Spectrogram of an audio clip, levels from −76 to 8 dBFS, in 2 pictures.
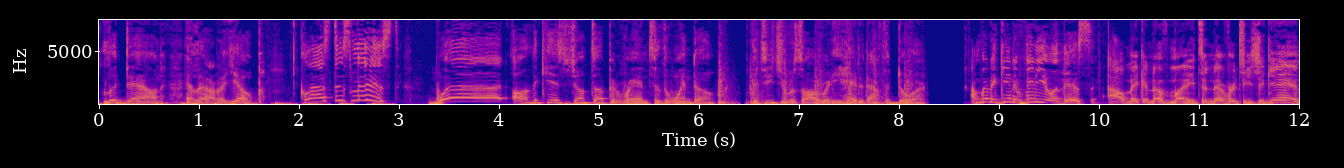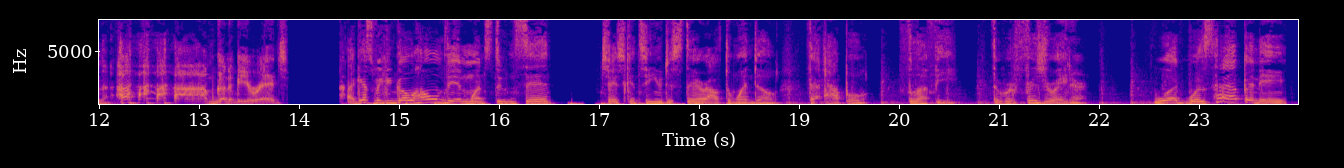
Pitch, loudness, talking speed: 155 Hz, -21 LUFS, 180 wpm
